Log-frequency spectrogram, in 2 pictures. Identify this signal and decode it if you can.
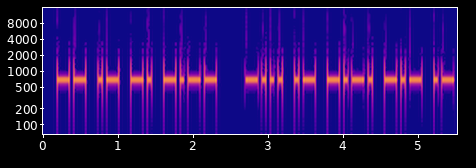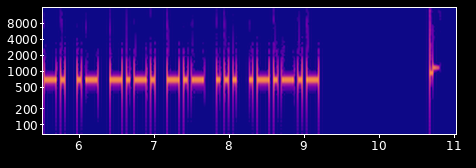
Morse code, heard as a keyed tone, about 22 wpm, 700 Hz. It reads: MANY BACKPACKS.
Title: Additional Easy Phrases 22wpm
